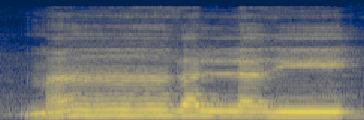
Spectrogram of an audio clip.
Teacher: من غننے کے ساتھ اخفا ہوگا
